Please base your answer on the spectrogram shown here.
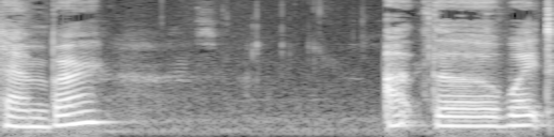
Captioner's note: speaking French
